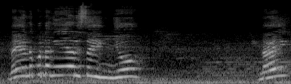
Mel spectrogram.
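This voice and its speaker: Woman, very high voice, playful comedy skits, role switching, music behind. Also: normal speed. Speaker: comedy skit creator. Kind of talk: comedic skit acting several roles.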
